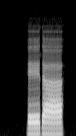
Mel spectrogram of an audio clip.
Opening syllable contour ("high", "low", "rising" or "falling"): high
